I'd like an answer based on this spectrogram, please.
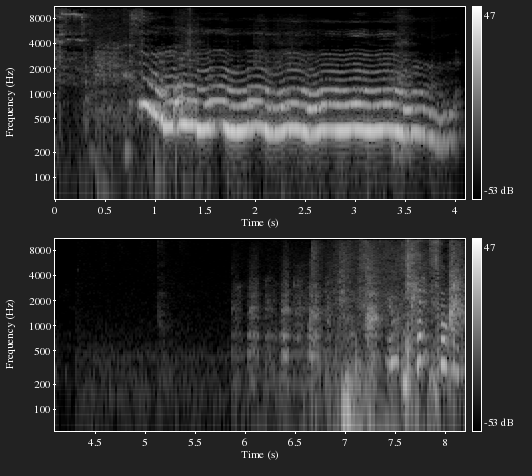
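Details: A Siberian Husky reacting on hearing his favourite words at a reunion with his best friend: one long, loud, wavering howl of about three seconds that slides gradually downward, then a pause and mixed noise with voices at the end.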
